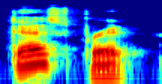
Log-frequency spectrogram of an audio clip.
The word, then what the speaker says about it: desperate: Two syllables. The stress is on the first syllable. Desperate. Not three syllables. Desperate, but two syllables. Desperate. And the t at the end is a stop t.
